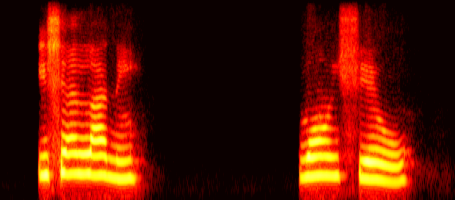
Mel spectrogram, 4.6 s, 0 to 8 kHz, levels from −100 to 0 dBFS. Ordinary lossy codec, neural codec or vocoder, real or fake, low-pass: Opus, 32 kbps; autoencoder, 48 kHz, 32 numbers a frame, DAC-VAE, trained on Japanese speech; fake; 7.2 kHz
